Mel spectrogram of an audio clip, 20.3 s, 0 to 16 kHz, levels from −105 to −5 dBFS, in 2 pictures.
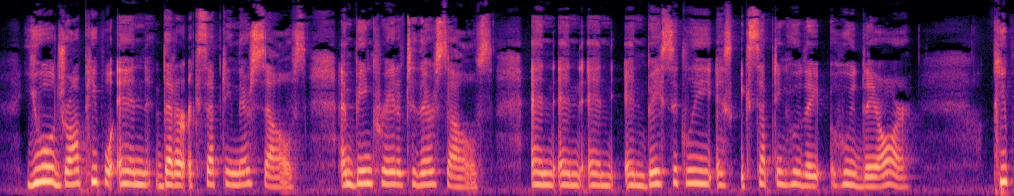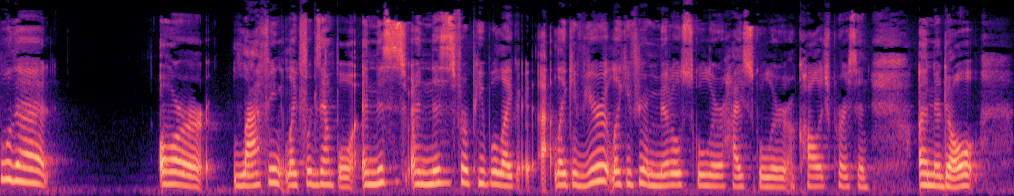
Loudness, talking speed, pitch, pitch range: -24 LUFS, 170 wpm, 220 Hz, 195-235 Hz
